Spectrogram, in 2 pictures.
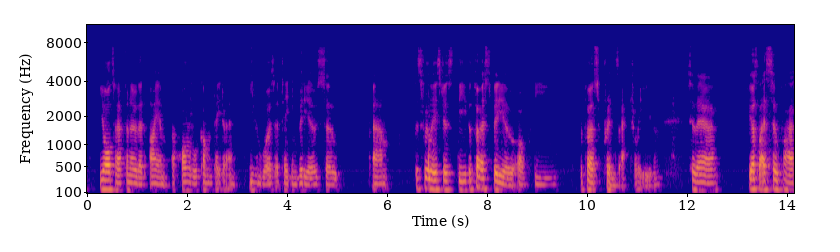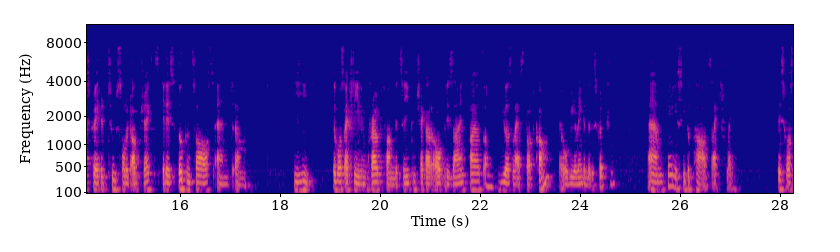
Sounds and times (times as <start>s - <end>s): Speech: 0.3s - 5.1s, 5.7s - 12.7s, 13.3s - 17.4s, 18.3s - 24.8s, 25.4s - 27.2s, 28.0s - 28.2s.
